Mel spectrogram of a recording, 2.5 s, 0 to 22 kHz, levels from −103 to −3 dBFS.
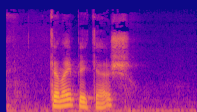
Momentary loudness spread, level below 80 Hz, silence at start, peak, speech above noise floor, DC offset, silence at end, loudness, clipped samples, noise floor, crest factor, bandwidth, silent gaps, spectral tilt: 11 LU; -52 dBFS; 0.1 s; -8 dBFS; 25 dB; under 0.1%; 0.3 s; -28 LUFS; under 0.1%; -52 dBFS; 22 dB; 16 kHz; none; -5.5 dB/octave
